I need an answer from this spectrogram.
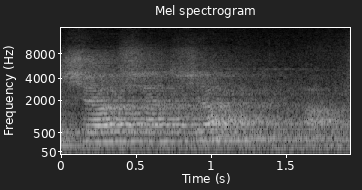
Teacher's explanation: इनका उच्चारण स्थान ऊष्म है। ऊष्म मतलब जिन वर्णों के उच्चारण करते समय ऊष्मा उत्पन्न होती है, मतलब थोड़ा सा घर्षण होता है, उसको ऊष्म वर्ण कहते हैं।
